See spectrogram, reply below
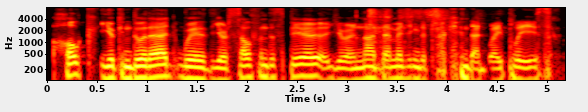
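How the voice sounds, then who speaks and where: A man chatting casually as a player in a tabletop roleplaying game, speaking in a halting, hesitant way. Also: mid-range voice, little pitch movement, darkish tone, a little hiss or hum. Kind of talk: casual, joking game chat.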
